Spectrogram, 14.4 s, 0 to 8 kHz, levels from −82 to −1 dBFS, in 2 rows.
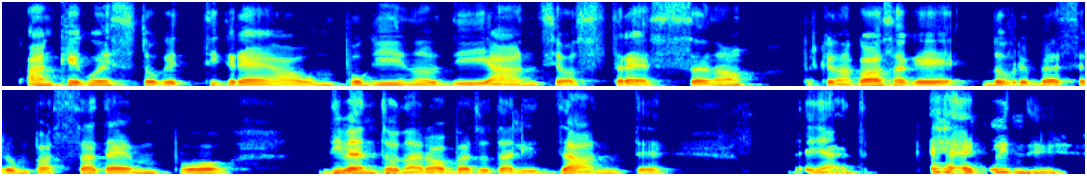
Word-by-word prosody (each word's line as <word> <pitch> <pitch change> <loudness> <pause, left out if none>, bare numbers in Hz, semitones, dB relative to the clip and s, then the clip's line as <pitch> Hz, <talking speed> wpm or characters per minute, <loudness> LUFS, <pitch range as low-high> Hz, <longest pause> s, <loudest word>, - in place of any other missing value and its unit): anche 170 +2 +2
questo 170 -1 0
che 155 0 -3
ti 155 0 -8
crea 155 -2 +2
un 155 +2 -5
pochino 155 -1 -1
di 145 +1 -1
ansia 150 +2 -1
o - - -1
stress, 140 0 -2
no, 190 +8 -3 0.2
perché 150 - -3
una 150 0 -1
cosa 170 0 +4
che 150 -1 +1
dovrebbe 150 0 0
essere 160 +1 +1
un 150 +1 -3
passatempo, 160 +2 +1 0.5
diventa 165 +1 +3
una 145 -3 +1
roba 140 +3 +2
totalizzante. 145 0 -2 0.8
E - - -5
niente, - - -4 0.3
eh, 260 -4 +3
e 245 - +1
quindi 215 -6 -1
155 Hz, 120 wpm, -23 LUFS, 150-165 Hz, 0.8 s, cosa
